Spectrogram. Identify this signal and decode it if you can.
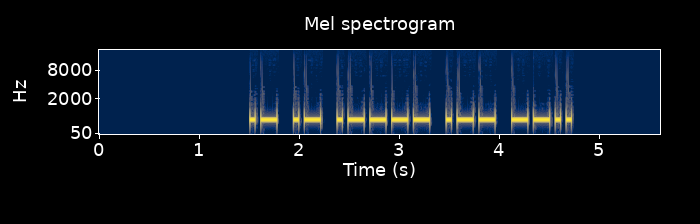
Morse code, heard as a keyed tone, about 22 wpm, 700 Hz. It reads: AA1WZ
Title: USA Call Signs - 5 Characters - Repeated 2x - 22wpm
